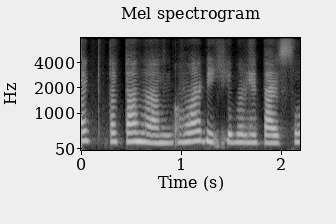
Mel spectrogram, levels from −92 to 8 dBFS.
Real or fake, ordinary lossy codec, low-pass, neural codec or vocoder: fake; none; none; codec, 16 kHz, 0.5 kbps, FreqCodec, smaller model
